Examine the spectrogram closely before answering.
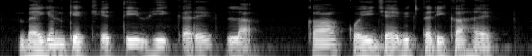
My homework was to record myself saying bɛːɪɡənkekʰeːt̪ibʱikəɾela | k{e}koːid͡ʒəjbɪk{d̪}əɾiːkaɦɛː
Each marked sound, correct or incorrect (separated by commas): incorrect, incorrect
